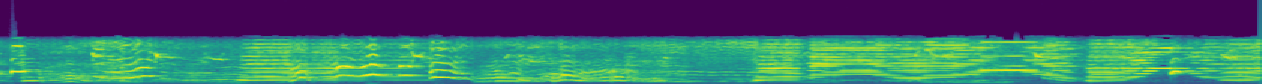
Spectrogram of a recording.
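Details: Four greyhounds howl along with a harmonica, whose steady held notes sound clearly beneath and between the dogs' wobbling, sliding howls and occasional whimpers.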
